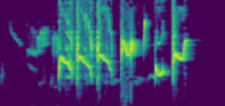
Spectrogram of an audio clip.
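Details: Anis thrush in top singing form, recorded to train other birds: a short flurry of loud, high, sharp, slurred notes, several separated by brief gaps.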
